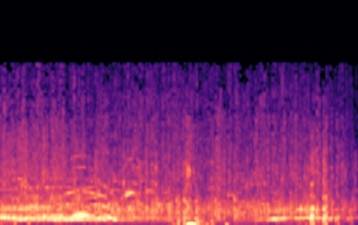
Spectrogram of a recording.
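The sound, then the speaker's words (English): A large live audience at a live show at Underbelly applauds steadily for several seconds, a dense wash of many hands clapping, with scattered cheers and whoops rising above it. “Will you do a round of applause?”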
